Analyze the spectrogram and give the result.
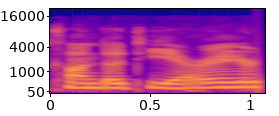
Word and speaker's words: Condottiere: I've been going like, oh, it's called Condottiere, but it's actually Italian, so it's Condottiere or something.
